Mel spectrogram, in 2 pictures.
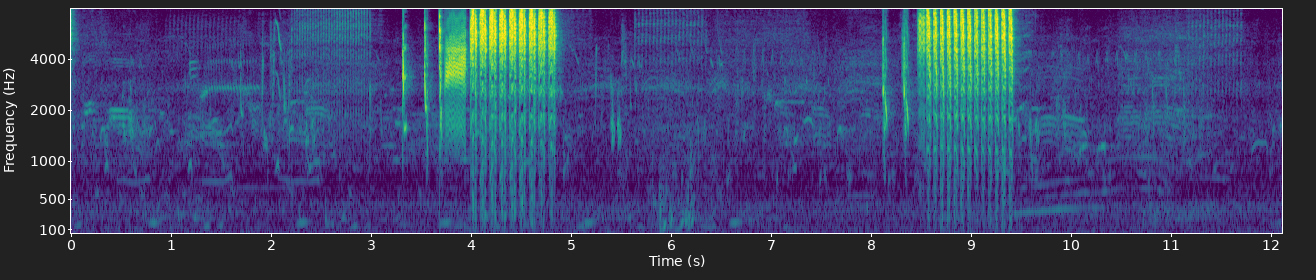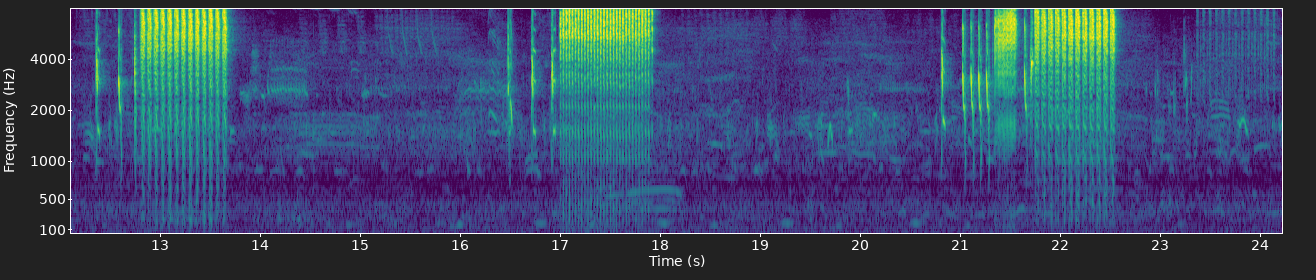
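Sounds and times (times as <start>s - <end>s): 
Marsh Wren rattling song: 3.6s - 4.9s, 8.3s - 9.4s, 12.5s - 13.7s, 16.8s - 18.0s, 20.8s - 22.6s.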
